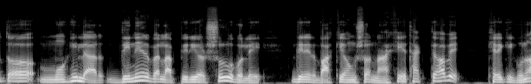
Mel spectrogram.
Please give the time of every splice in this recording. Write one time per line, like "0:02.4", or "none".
none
